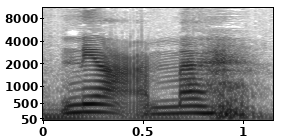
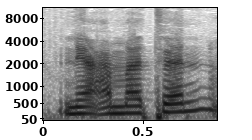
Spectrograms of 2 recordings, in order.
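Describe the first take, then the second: First: The word ends with a silent h sound. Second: The word ends with a full -atan syllable. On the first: The reader is pausing on the word. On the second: The reader continues without pausing.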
